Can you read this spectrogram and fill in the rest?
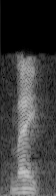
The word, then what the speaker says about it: Nike: Saya dapat faedah kemarin Syekh Ubay ditanya tentang merk Nike atau Nike. Bacanya apa? Nike gitu aja.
